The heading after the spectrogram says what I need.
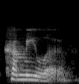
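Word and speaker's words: Kamilah: sunshine is not my real name um it's camila k-a-m-i-l-a-h let me say it again it is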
